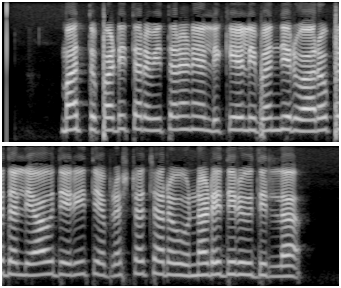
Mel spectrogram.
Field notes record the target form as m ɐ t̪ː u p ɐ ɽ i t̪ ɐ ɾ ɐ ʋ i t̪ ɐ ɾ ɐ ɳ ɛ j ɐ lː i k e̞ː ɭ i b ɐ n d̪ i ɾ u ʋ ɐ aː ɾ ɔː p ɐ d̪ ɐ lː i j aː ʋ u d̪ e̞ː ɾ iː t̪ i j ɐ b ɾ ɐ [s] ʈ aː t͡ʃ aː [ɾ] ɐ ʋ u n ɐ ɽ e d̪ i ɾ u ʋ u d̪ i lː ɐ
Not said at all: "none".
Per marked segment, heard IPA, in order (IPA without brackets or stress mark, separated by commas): ʂ, ɾ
